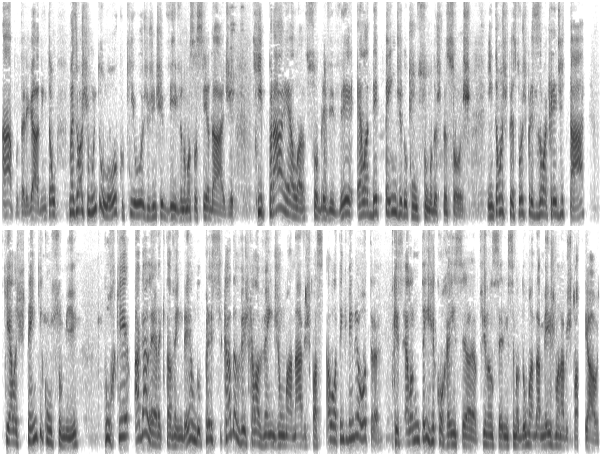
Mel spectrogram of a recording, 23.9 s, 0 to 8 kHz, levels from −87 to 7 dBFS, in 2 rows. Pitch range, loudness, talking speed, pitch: 135-205 Hz, -22 LUFS, 175 wpm, 165 Hz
